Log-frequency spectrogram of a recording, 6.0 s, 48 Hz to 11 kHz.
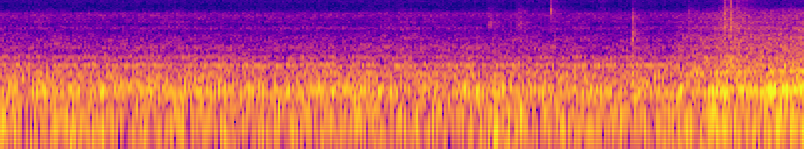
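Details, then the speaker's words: AC Infinity AIRCOM S10 cooling unit fan at its maximum "very high" setting (of low, medium, high and very high), with the receiver off: a soft, even, airy rush holding steady with no ticking, rubbing or wobble; a normal fan on high. "That's very high. That's max. I don't know if you guys can hear that."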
